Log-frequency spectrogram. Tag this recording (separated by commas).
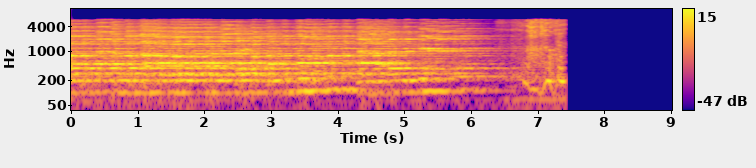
Music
